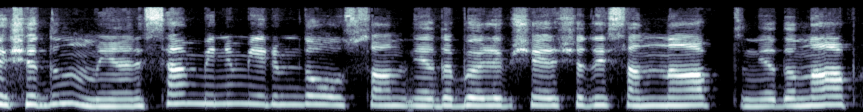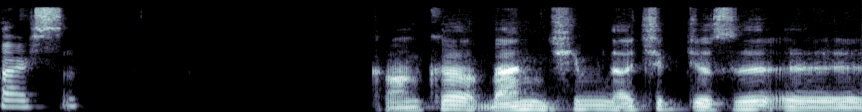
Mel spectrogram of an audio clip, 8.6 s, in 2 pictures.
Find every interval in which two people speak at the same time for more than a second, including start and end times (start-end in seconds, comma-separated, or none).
none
